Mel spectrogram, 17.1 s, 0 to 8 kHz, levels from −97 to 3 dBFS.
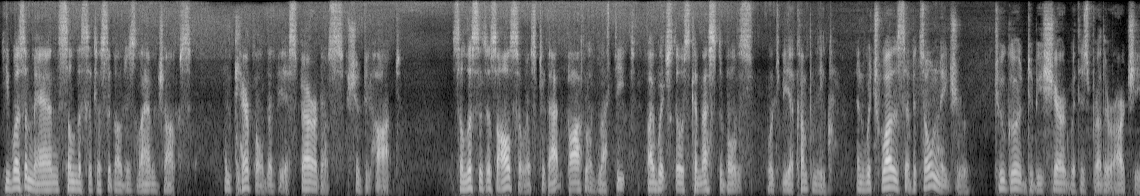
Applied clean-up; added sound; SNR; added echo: neural mask model Resemble Enhance denoiser.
